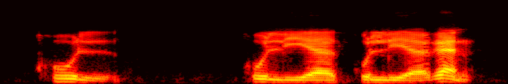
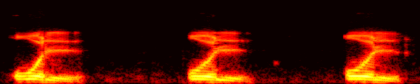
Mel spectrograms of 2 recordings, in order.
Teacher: Kalau kita terlalu ringan bila menyebut perkataan qul ni, dia akan jadi huruf kaf. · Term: huruf qaf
